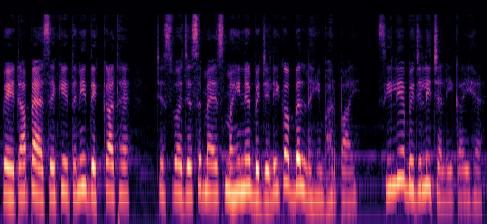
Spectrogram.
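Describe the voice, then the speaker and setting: Woman acting a poor caring mother, reassuring, higher-pitched, cartoon moral tale, faint music. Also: steady tone, moderate pace, dark tone, natural voice. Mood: apologetic. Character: poor, ailing, tender mother of a college girl.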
